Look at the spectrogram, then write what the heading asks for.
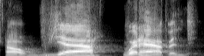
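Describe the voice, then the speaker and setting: A man's voice: mid-range voice, expressive, slow, sharp tone. A middle-aged man chatting casually as an interviewer, telling memories in a jokey, emphatic way. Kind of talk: casual reminiscing interview chat.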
